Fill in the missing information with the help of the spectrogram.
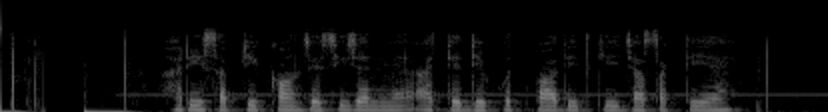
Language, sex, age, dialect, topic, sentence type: Hindi, male, 18-24, Garhwali, agriculture, question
